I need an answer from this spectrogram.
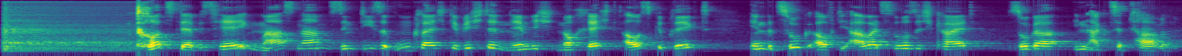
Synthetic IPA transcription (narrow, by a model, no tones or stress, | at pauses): tʁ̥ɔt͡sd̥eːɐbɪsheːʁɪɡŋ̩maːsnaːmənzɪnt̚d̥iːzəʔʊnɡlaɪçɡ̥əvɪçtənɛːmlɪçnɔχʁɛçtʔaʊsɡ̥əpʁ̥ɛːkt | ʔɪnbət͡suːka̰ʊfd̥iːʔa̰ɐbaɪt͡sloːzɪçkʰaɪt | z̥oɡaːɐʔɪnʔa̰kt͡sɛp̚tʰaːbl̩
